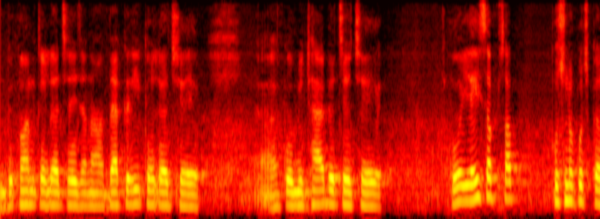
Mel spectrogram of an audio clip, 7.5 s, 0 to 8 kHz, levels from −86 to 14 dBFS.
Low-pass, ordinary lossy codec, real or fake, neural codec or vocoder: none; none; fake; codec, 16 kHz, 2 kbps, FreqCodec, larger model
